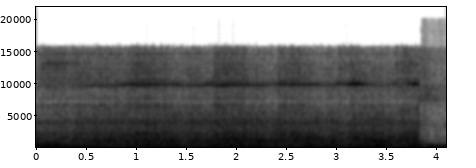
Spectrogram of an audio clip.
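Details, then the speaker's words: 1976 BMW 2002 M10 engine after new Weber-style carburetor and swapped coil, idling about 700 to 800 rpm: steady low even rumble, no misses or surging, much smoother than old carb; normal idle. "Well, it idles an awful lot smoother than the other one. This end here is pretty quiet."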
